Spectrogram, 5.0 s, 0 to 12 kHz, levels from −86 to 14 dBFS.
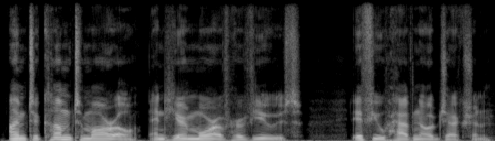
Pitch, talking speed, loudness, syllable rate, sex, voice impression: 110 Hz, 180 wpm, -19 LUFS, 4.5 syllables/s, male, masculine, adult-like, thick, tensed, powerful, slightly muffled, cool, intellectual, calm, mature, wild, lively, slightly strict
